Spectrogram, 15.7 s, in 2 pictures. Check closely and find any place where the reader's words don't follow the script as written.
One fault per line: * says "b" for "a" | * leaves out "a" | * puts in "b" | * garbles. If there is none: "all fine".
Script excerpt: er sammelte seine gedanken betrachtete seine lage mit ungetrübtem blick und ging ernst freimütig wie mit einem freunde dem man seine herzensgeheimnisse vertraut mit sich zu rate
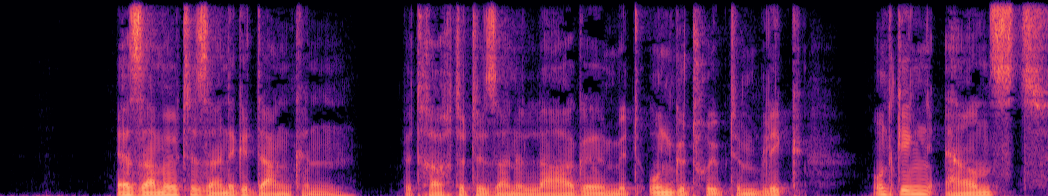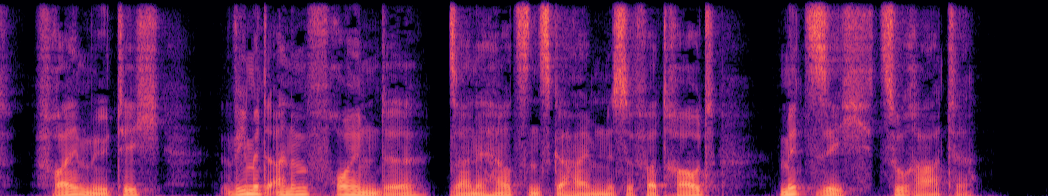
* leaves out "dem man"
